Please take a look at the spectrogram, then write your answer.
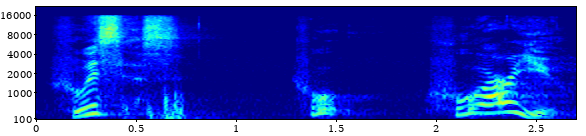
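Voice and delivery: high, soft, bewildered questioning; puzzled old father. Acted. Blind father questioning his visitor, puzzled. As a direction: voice leaps up, softly unsure who's there.

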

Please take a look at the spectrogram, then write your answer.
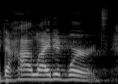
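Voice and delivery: ordinary delivery

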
